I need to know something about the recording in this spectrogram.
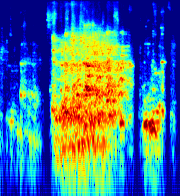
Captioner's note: laughter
